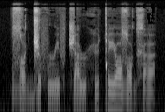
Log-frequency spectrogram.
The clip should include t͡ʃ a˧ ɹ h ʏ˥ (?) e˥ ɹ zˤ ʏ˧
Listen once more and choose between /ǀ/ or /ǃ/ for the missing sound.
ǃ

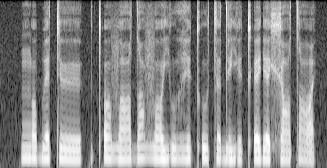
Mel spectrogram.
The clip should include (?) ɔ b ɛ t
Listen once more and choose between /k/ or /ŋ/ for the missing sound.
ŋ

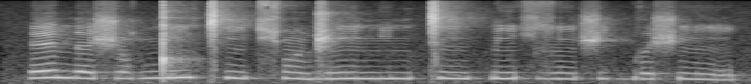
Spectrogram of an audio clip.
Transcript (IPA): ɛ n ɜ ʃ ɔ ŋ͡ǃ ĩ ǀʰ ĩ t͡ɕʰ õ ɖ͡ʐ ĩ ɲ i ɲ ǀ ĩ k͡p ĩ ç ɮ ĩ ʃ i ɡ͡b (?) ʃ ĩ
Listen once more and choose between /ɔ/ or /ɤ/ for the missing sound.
ɤ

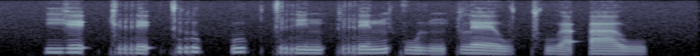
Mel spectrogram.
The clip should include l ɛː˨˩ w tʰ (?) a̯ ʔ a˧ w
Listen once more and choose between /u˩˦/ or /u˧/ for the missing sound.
u˩˦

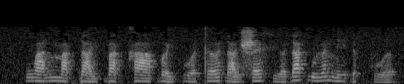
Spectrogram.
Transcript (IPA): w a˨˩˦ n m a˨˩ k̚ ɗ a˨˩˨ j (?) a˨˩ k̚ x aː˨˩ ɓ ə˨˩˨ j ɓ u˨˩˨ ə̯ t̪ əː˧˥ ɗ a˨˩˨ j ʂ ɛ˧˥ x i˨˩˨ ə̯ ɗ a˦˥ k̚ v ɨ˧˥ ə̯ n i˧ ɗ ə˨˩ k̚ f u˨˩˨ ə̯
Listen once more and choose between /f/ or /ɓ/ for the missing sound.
ɓ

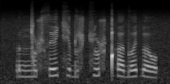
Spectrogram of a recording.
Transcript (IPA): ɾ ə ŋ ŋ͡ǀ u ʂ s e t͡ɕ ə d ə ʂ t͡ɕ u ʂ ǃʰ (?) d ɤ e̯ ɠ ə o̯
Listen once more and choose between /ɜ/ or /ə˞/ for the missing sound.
ɜ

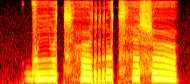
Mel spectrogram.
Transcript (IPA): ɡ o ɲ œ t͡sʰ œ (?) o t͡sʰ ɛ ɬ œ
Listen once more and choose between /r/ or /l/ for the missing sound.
r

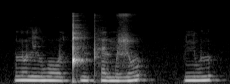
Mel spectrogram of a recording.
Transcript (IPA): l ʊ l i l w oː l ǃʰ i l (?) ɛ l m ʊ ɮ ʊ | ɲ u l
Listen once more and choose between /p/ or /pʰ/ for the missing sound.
pʰ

